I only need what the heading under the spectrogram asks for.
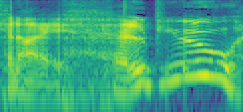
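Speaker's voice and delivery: very slow, drawn-out, swooping, ancient crackly voice. A narrator voices a creature greeting the listener, in an old crackly voice. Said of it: "An old crackly voice speaks out".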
